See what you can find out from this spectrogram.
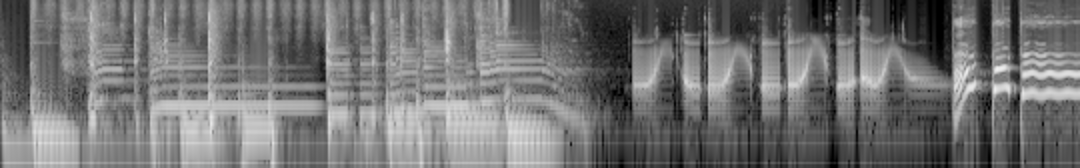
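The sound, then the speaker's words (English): Springy cartoon boings as a character bounces on a bed and settles in, with many bright, bouncy tones and bright musical notes at the start, then a run of separate boings. “It was Blue bouncing and getting cozy in her bed.”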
